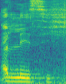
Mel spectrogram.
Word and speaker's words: Al’lèèssi: Je prononce bien ? Alessi.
